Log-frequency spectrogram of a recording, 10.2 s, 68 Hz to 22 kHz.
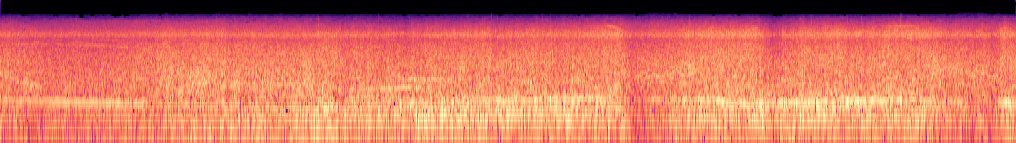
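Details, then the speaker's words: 2005 Suzuki GSX-R 750 riding after transmission repair replacing worn sixth gear parts: steady engine note rising through the gears under heavy wind rush, pulling cleanly with no slip or surge; normal running under acceleration. "no more sleeping in sixth gear she rips still gotta be patient but so far so good"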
